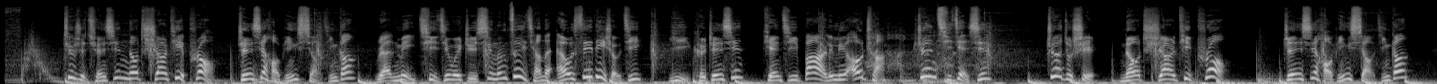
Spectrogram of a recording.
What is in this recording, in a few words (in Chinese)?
男 素人; 素人风格男声; 小米D2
